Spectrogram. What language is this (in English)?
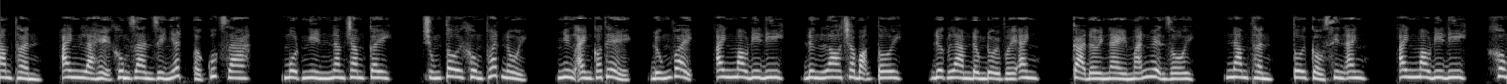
Vietnamese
